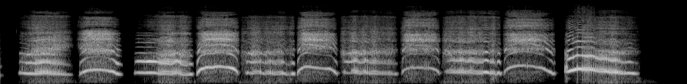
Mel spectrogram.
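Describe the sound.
Voices groan and moan during an intimate sexual encounter, in a rapid series of many short, loud vocal moans, each with an arching pitch, one after another with brief gaps between them.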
